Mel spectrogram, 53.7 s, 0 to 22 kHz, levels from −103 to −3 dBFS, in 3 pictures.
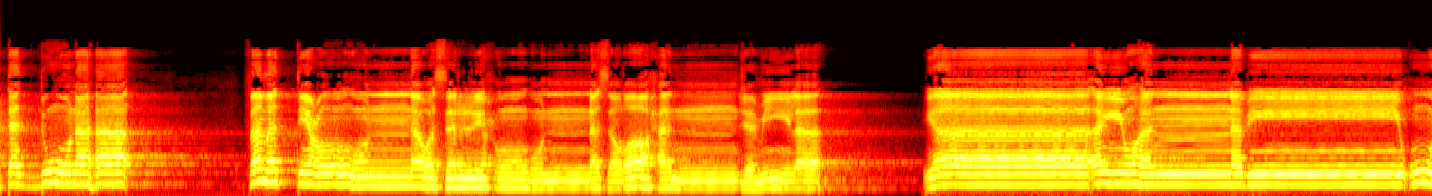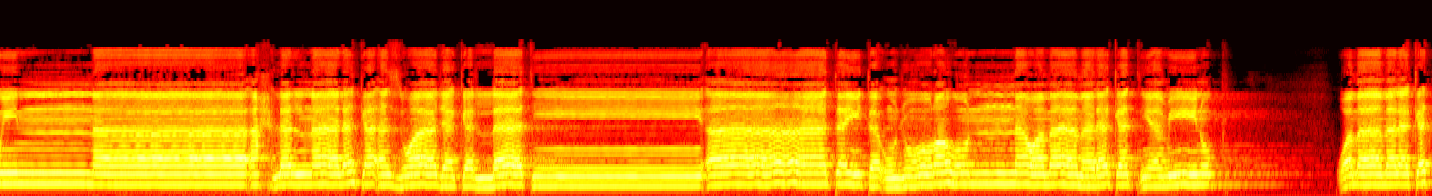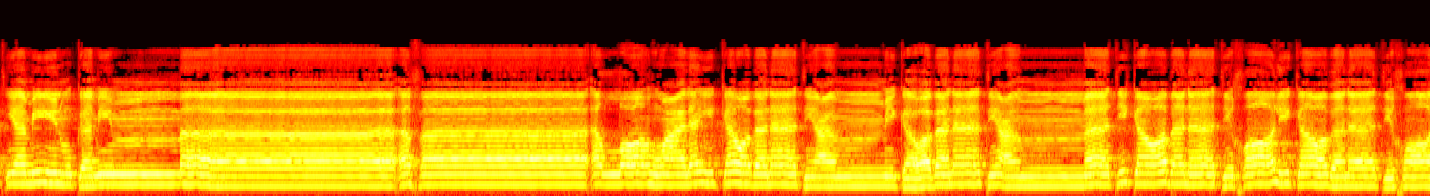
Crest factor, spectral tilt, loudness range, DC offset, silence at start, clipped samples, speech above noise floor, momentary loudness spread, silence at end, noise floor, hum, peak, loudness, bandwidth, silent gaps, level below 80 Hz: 16 dB; -5.5 dB/octave; 5 LU; under 0.1%; 0 s; under 0.1%; 45 dB; 7 LU; 0 s; -62 dBFS; none; -2 dBFS; -17 LUFS; 9.4 kHz; none; -62 dBFS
